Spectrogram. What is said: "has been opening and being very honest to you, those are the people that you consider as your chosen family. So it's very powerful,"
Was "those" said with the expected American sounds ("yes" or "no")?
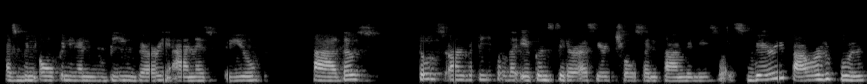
no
